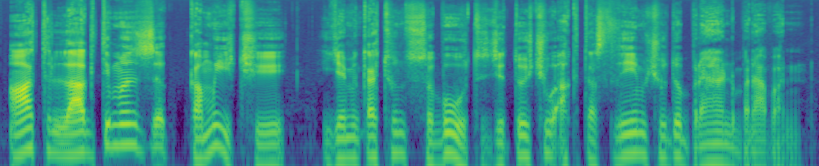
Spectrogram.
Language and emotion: Kashmiri, neutral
